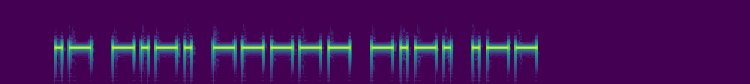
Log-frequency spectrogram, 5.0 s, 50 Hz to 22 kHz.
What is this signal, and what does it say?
Morse code, heard as a keyed tone, about 33 wpm, 700 Hz. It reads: AC0CW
